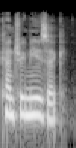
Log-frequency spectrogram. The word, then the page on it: country music: American English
